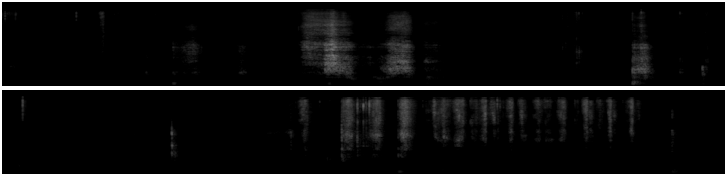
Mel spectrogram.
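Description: Fingertips push, rub and crush a loose pile of thin, curled, brittle pink soap shavings against a dark surface. Soft, dry crackles and brief scratchy rustles come in scattered bursts, then build into a dense stretch of bright, crisp crunching near the end. The sound stays quiet and high, with almost no low end.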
